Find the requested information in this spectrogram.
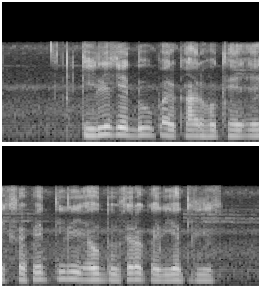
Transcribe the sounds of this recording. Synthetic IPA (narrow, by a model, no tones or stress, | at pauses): ʈ̪iːliked̪uːpɐɾkaːɾɦoːt̪eɦɛeːksɐpʰeːd̪̚t̪iːliɔːd̪uːsɾakɐɾijat̪iːli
